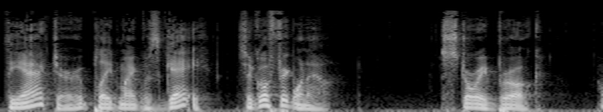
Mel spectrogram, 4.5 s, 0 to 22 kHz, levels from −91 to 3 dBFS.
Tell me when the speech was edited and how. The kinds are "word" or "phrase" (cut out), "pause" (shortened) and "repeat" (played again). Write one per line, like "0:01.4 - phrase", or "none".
0:01.1 - word
0:01.7 - pause
0:02.2 - word
0:03.3 - phrase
